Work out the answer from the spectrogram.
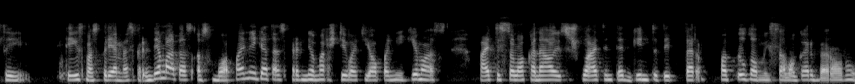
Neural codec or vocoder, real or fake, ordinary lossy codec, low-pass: codec, 16 kHz, 4 kbps, X-Codec, HuBERT features, trained on balanced general audio; fake; Opus, 24 kbps; 7.2 kHz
